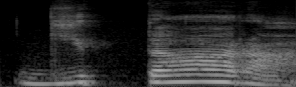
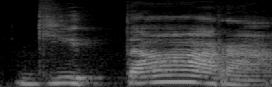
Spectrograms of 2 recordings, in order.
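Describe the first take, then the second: No difference in how they are said.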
